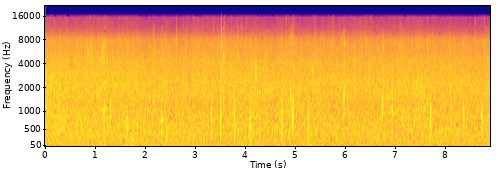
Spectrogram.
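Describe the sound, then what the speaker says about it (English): Steady rain falling outdoors, a dense continuous patter of drops hitting surfaces at even volume throughout. "it rained already"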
